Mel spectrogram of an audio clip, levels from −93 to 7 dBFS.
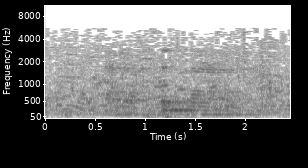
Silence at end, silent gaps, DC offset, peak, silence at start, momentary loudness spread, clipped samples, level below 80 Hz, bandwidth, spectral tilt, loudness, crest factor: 0 s; none; under 0.1%; -18 dBFS; 0 s; 7 LU; under 0.1%; -56 dBFS; 5.8 kHz; -3.5 dB/octave; -35 LUFS; 18 dB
